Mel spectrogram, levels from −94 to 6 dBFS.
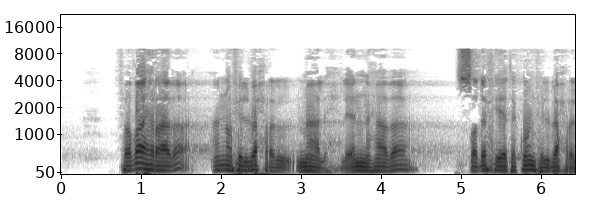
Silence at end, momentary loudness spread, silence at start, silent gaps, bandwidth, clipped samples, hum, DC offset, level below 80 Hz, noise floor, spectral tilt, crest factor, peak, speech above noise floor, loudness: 0 s; 11 LU; 0.75 s; none; 9.6 kHz; under 0.1%; none; under 0.1%; -36 dBFS; -65 dBFS; -7 dB/octave; 14 dB; -2 dBFS; 51 dB; -15 LUFS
